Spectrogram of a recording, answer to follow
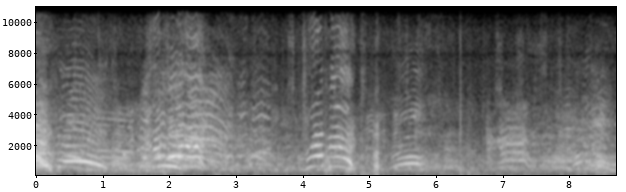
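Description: Several voices shouting and calling out at once across a soccer field, the words indistinct. The shouting is loudest in the first few seconds and dies down after. A single sharp click comes about six seconds in.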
